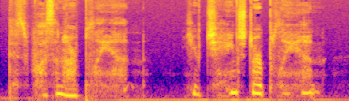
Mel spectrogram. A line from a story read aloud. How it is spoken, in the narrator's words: I whispered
